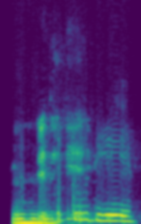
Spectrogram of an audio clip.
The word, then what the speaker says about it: étudier: Étudier. Étudier. Étudier. Étudier. Because how étudier? You tell me how it is étudier. Because we have a E, that is an A sound, and ear sound is A.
